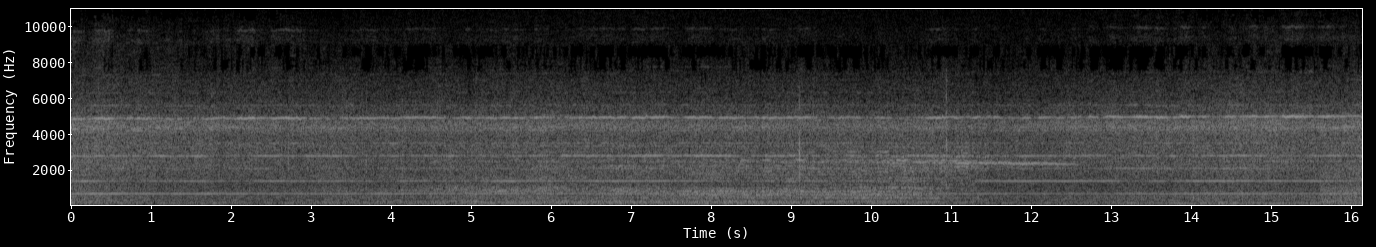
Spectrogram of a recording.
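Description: A jet airliner's engines roar steadily and loudly throughout, a constant close whine with high tonal hum and broadband rush, no talk over it.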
